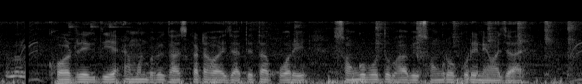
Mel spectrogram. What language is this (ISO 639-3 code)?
ben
